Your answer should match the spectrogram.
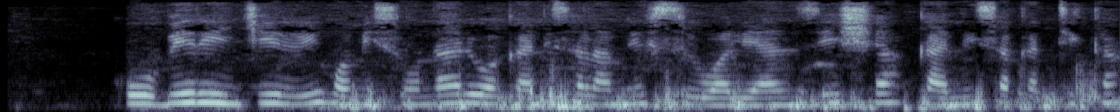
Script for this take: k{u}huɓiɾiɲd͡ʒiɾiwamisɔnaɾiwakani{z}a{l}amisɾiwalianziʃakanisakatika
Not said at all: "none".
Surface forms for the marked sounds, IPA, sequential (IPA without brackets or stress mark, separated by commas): u, s, l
